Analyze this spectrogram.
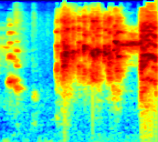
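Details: A green-cheeked conure at a pet shop in Pathanamthitta, Kerala, gives a couple of short chirps, then a long, harsh, raspy squawk lasting over a second, followed by another burst.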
